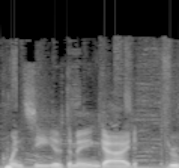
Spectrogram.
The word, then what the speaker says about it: QNC: of on a weird spot right now qnc pronounced quincy is the main guide through both the wii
